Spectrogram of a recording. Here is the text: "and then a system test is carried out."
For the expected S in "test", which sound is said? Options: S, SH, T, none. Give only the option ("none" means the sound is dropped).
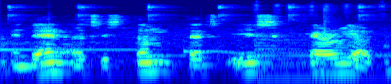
none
